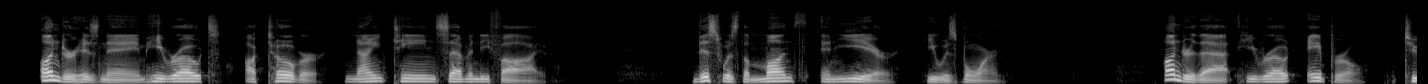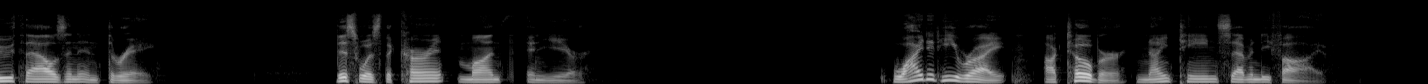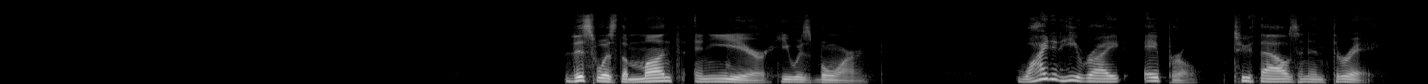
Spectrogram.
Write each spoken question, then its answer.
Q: Why did he write October 1975?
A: This was the month and year he was born.

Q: Why did he write April 2003?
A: This was the current month and year.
